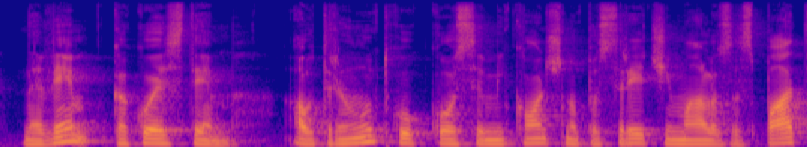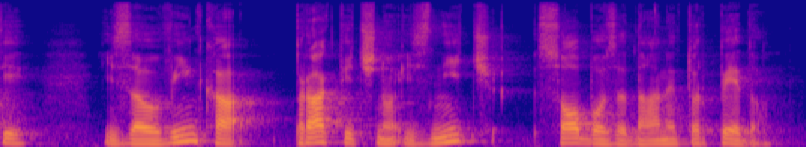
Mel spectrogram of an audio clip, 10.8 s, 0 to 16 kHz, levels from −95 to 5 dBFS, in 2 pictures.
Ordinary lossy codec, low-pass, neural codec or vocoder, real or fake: none; 14.4 kHz; none; real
